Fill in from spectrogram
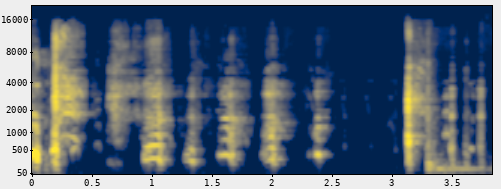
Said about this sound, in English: She's gone into a coughing fit. Drink some tea. Have some tea.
